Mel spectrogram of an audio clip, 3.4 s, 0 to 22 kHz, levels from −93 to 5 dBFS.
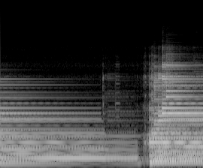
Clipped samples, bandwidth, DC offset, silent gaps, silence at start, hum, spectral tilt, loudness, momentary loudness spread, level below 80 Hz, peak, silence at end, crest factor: under 0.1%; 8 kHz; under 0.1%; none; 0 s; none; -7 dB/octave; -21 LUFS; 16 LU; -48 dBFS; -4 dBFS; 0 s; 18 dB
